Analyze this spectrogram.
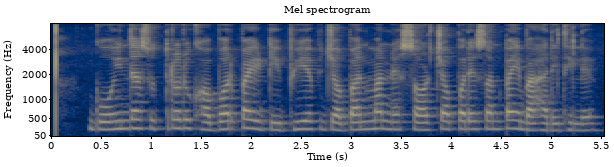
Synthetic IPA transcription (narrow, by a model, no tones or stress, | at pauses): ɡoind̪asut̪ɾɔɾukʰɔbɔɾpaĩɖibʱiepʰd͡ʒɔbanmanesɔɾt͡ʃɔpɔɾesɔnɔpaĩbaɦaɾit̪ʰile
